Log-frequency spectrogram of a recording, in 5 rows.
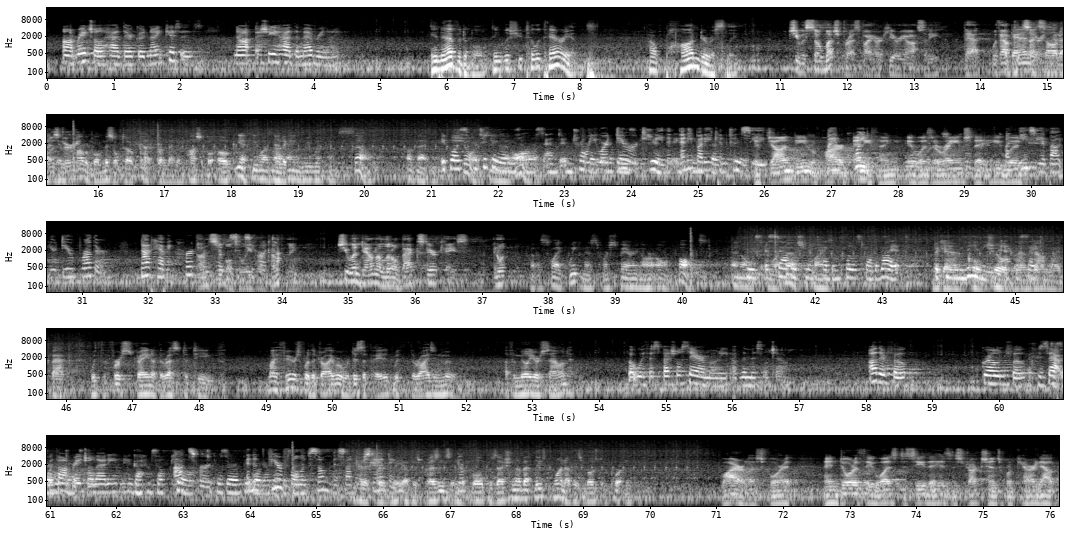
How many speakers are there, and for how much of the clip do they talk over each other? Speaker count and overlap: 9, about 28%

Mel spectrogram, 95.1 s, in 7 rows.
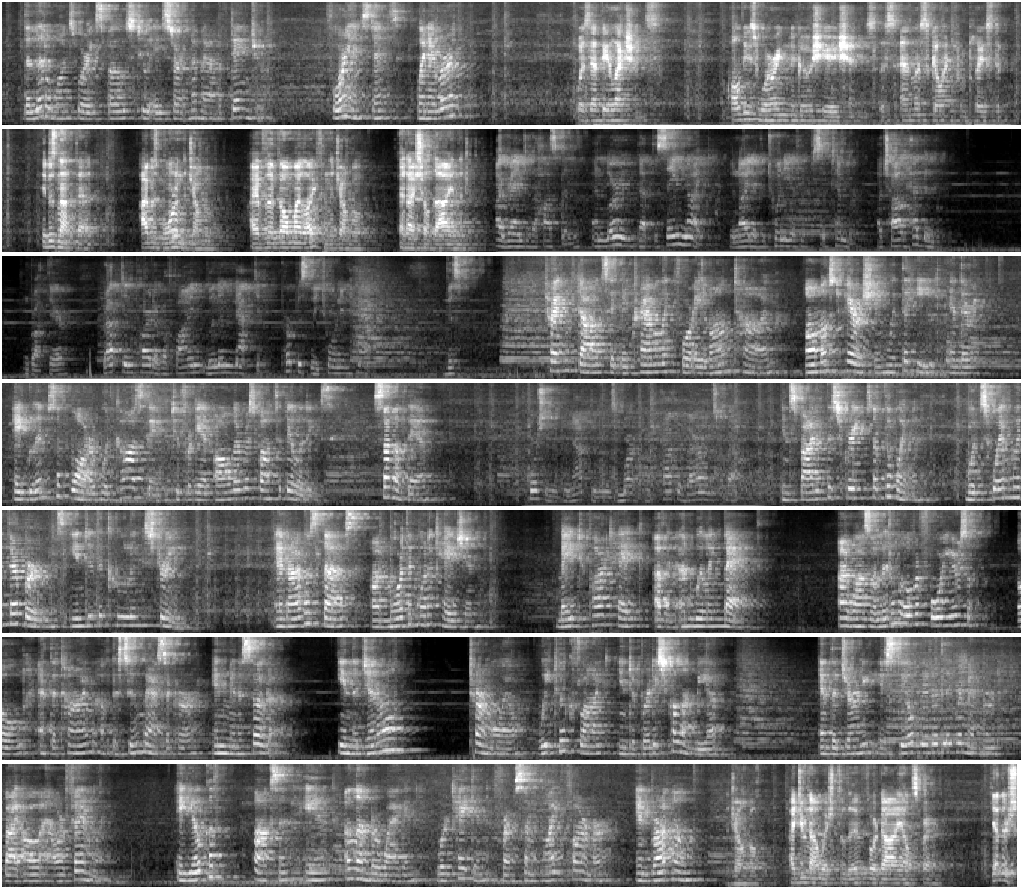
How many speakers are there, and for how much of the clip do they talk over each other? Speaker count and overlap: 4, no overlap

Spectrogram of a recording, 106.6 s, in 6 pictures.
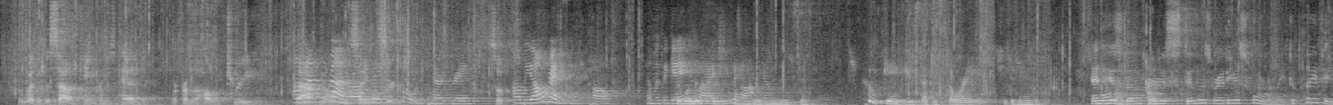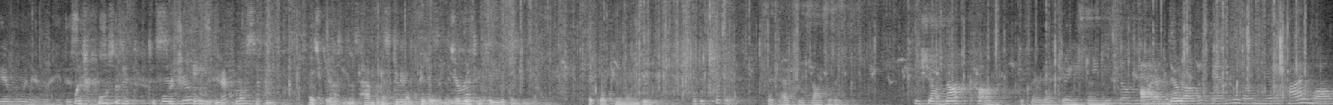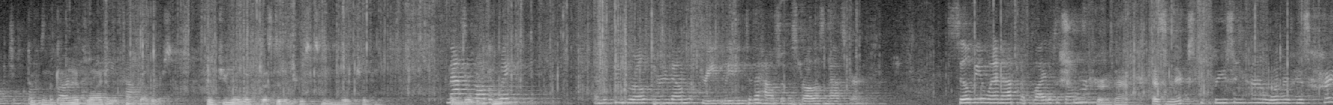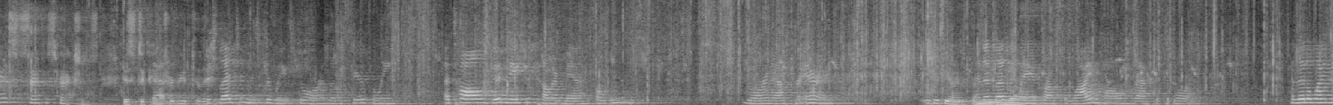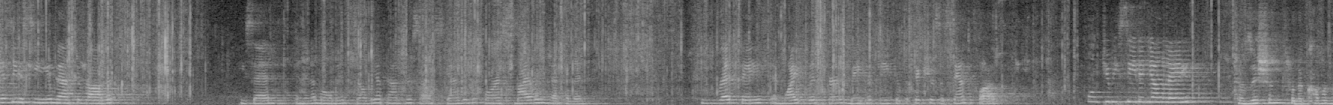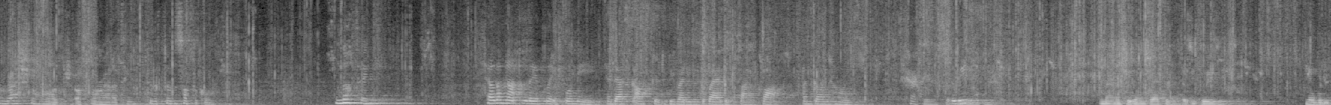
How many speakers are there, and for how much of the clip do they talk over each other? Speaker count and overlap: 6, about 17%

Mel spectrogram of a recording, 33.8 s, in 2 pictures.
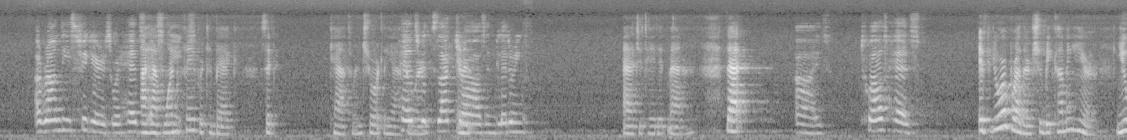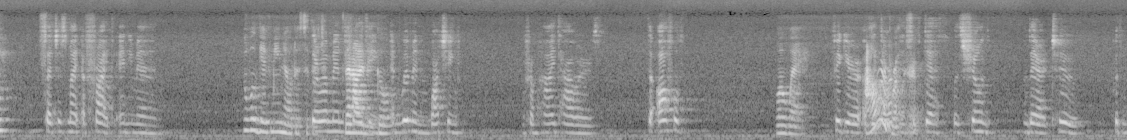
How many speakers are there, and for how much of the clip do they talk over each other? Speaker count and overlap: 2, about 14%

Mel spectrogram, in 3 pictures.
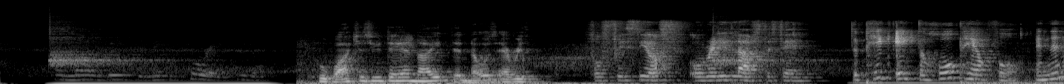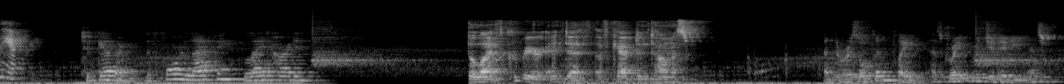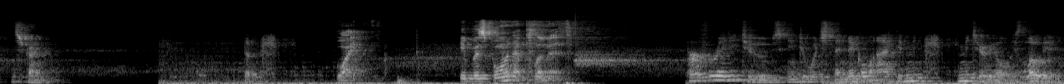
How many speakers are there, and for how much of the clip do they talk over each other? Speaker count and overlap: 7, no overlap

